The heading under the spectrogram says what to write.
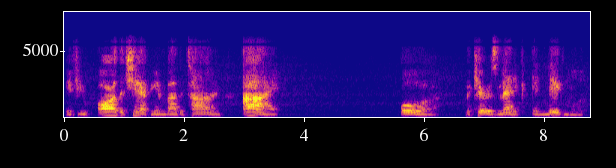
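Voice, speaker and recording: A man cuts a wrestling promo in a mid-pitched voice. He speaks slowly and deliberately, leaving dramatic pauses as he boasts and taunts. The recording is dull and lo-fi. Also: fairly even intonation.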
